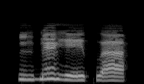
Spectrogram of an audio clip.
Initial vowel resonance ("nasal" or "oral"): nasal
